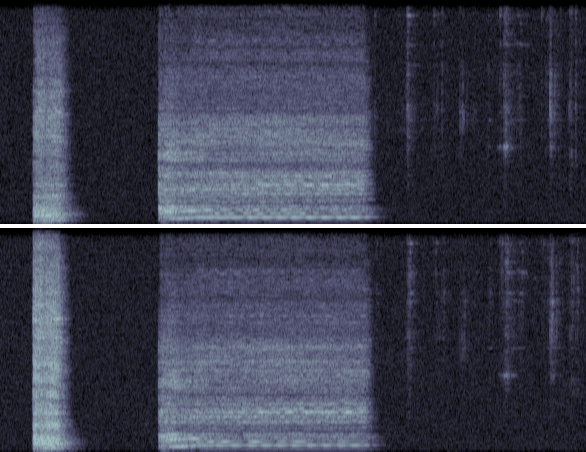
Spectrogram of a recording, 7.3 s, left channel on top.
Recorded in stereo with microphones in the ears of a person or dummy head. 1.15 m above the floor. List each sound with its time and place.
0.4 s an explosion: 50° right (ahead or behind), 1.4 m
2.0 s a blender: 35° left (ahead or behind), 6.5 m
4.7 s keys jangling: 35° left (ahead or behind), 4.5 m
